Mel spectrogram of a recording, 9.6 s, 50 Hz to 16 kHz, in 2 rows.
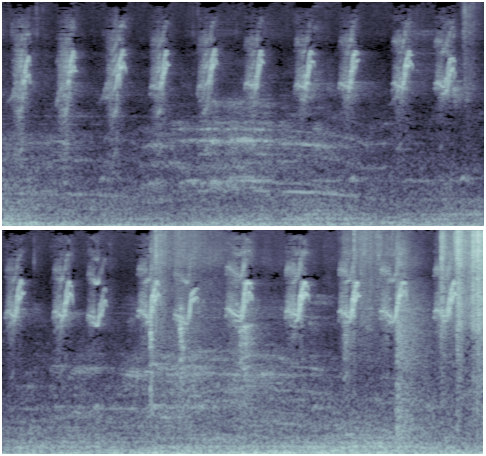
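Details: Rapid series of high, upward-flicking chirps from eight-day-old Streak-eared Bulbul chicks in Ubon Ratchathani, Thailand, recorded 10 April 2023. About three calls per second, growing louder and more crowded toward the end.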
